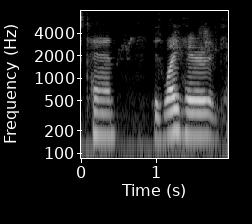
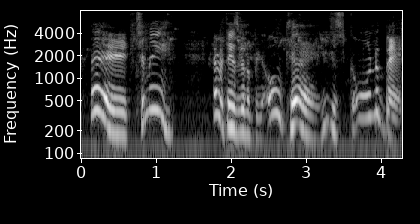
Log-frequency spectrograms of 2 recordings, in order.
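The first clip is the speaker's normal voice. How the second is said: condescending, pretentious, swooping newscaster tone; 4 semitones higher, 4 dB louder than usual. Imitating an old-fashioned newscaster reassuring a child, mock-patronizing newscaster tone. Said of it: "it's a bit condescending, pretentious, uh, patronizing tone".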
